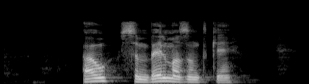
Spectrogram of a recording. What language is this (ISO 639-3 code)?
kur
